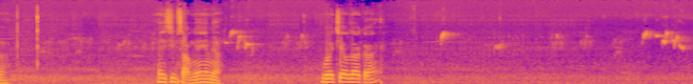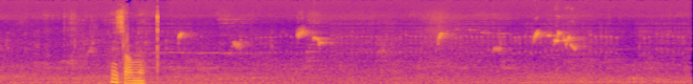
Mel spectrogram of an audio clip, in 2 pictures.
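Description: Small birds chirp and call in short, sharp bursts.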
